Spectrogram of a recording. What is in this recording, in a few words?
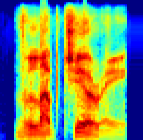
"voluptuary", British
